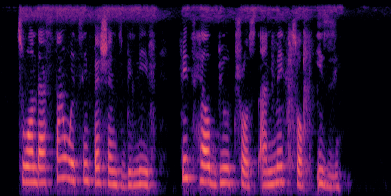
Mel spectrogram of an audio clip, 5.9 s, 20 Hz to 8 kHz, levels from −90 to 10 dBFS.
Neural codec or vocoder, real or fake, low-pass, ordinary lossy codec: none; real; 7.2 kHz; none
